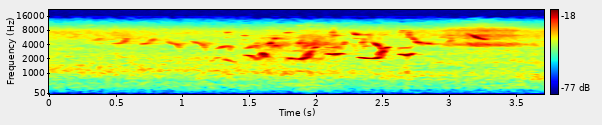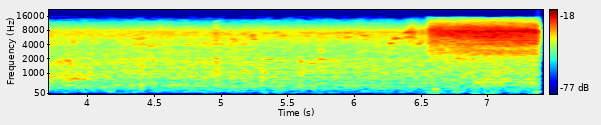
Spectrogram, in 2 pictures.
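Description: Faint steady open-air background noise with a small bird chirping a quick run of short, bending calls between about one and three seconds in. Near the end a brighter hiss comes in suddenly.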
